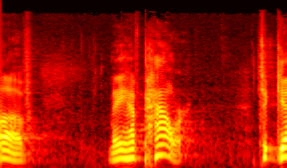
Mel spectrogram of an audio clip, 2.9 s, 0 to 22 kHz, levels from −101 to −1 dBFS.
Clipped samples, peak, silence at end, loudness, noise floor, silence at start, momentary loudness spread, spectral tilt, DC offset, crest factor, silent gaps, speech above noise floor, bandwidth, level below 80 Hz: under 0.1%; -4 dBFS; 0 s; -25 LUFS; -60 dBFS; 0 s; 15 LU; -5 dB/octave; under 0.1%; 20 dB; none; 38 dB; 17 kHz; -66 dBFS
